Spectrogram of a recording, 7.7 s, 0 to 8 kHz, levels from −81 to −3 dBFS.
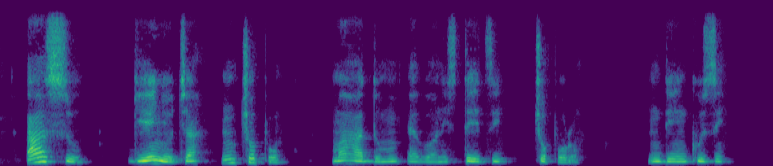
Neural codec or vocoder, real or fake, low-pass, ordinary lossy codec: codec, 16 kHz in and 24 kHz out, 1 kbps, XY-Tokenizer; fake; 7.2 kHz; none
